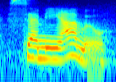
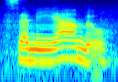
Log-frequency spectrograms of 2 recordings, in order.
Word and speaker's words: Semiahmoo: I'd like to send a package to Semiahmoo. That's SEMIAHMOO. Semiahmoo. Let's see. Semiahmoo. Good. Semiahmoo.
